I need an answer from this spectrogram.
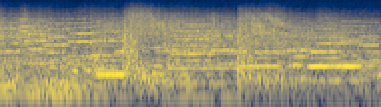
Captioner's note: gunshots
